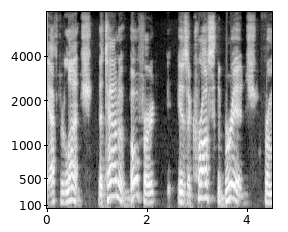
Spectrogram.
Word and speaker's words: Beaufort: The one in North Carolina is pronounced Beaufort, as in bow and arrow. The one in South Carolina is pronounced Beaufort. In Morehead City, I met up with my new friends, Tommy and Les.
